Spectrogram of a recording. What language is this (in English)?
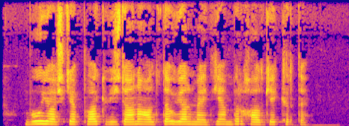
Uzbek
